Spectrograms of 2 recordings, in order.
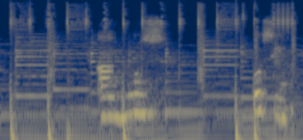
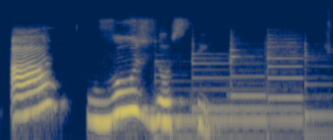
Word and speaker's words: à vous aussi: Okay, it is à vous aussi. À vous aussi. Why are we pronouncing the S in the vous? Because A is a vowel, and that's why it's a liaison.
